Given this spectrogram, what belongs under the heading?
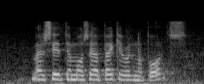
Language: Icelandic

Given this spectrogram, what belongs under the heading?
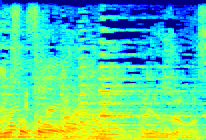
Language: Japanese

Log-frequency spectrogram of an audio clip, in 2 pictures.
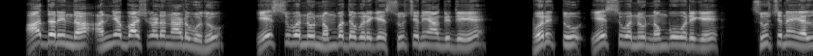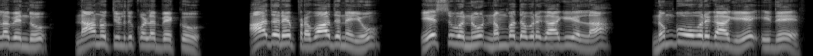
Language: Kannada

